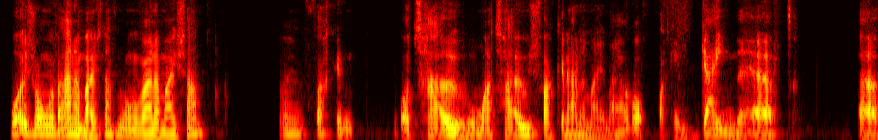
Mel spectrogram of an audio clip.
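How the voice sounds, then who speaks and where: A man's voice: mid-range voice, no room sound. A young man doing a live match watch-along, swearing freely and bantering with his chat between bits of play commentary.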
